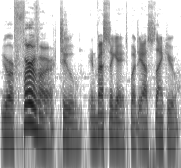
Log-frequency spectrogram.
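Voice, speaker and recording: Casting: eccentric cloud giant, courtly and formal, smooth even voice, done by a man. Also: mid-range voice, a little slow. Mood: patient. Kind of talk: tabletop game character voice.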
